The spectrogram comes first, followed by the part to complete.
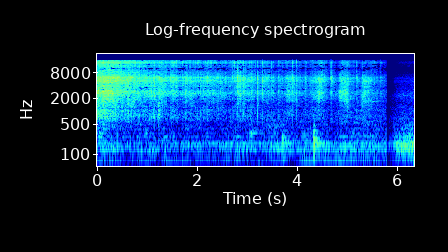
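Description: Ragi adai dough sizzling on a hot oiled griddle as it is pressed flat by hand, with a few faint crackles. The sizzle slowly fades and cuts off abruptly just before the end.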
